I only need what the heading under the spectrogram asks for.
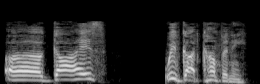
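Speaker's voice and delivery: deadpan alarm from the driver's seat; stated flatly. Acted. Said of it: "stated flatly".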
